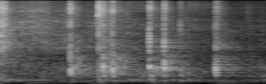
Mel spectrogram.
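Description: Beyblade Burst spinning tops launched into a plastic stadium. A rip-launch whoosh comes right at the start, then a quick run of sharp clicks as the spinning tops strike each other and the stadium.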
